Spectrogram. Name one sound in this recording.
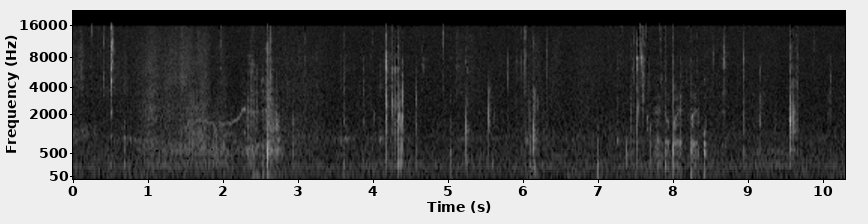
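A young woman gulps a drink close to a microphone.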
